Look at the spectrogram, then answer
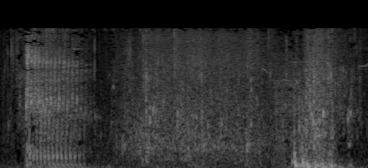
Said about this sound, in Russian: Старый мост рассыпается. Вместе с конем Алеша падает в воду.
